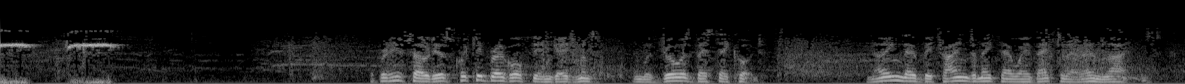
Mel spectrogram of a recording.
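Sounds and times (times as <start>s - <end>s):
officer's whistle blown: 0.0s - 1.3s
speech: 3.8s - 7.9s, 8.7s - 11.7s.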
